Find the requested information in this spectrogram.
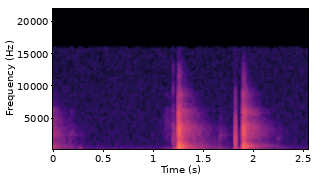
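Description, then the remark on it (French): Two car doors thump shut in quick succession as two people get out of a car on arriving at a house at 7 p.m., a heavy slam followed about half a second later by another, against a quiet, faintly hissy background. “Ils sortent de voiture”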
